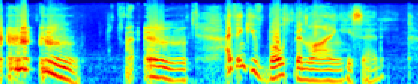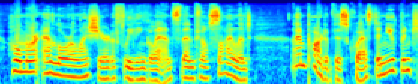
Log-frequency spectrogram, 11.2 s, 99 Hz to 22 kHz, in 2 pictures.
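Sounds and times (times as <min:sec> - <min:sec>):
narrator clearing throat voicing a character: 0:00.0 - 0:02.6
speech: 0:00.1 - 0:01.0, 0:02.0 - 0:11.1.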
